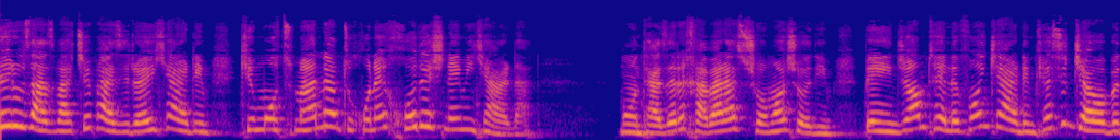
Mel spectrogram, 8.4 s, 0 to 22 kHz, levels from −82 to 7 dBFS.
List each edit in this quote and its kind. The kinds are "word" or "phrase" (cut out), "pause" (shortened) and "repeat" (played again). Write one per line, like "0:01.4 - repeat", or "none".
none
